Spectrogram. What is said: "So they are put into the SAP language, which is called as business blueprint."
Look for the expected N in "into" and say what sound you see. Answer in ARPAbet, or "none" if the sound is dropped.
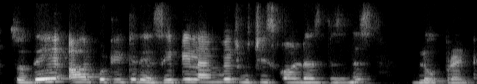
none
